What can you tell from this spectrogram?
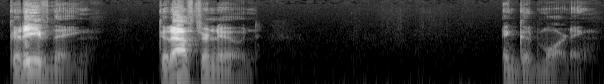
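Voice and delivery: loud, formal, announcer-style address voice; mock presidential address. Vlogger parodying a presidential speech to viewers, grand and formal. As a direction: play a head of state addressing the nation. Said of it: "I don't know why I keep doing this accent".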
